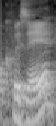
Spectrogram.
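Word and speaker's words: Quizaic: this app I call quic it's pronounced like Mosaic weird name but I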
